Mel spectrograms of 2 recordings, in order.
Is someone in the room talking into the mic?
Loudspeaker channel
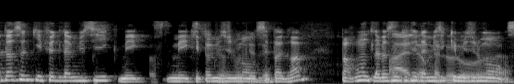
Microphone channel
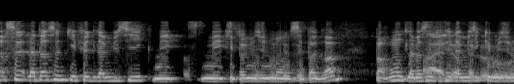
No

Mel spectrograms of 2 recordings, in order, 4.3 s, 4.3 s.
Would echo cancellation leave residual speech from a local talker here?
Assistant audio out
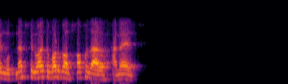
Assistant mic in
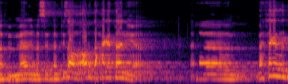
Yes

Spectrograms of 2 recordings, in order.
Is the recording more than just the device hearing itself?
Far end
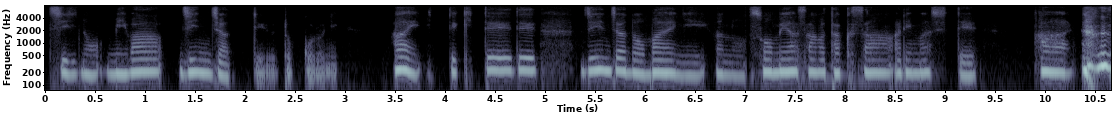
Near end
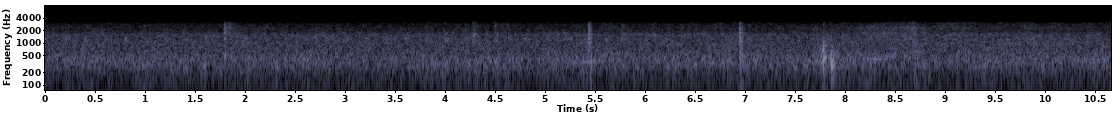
No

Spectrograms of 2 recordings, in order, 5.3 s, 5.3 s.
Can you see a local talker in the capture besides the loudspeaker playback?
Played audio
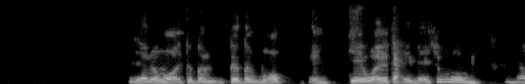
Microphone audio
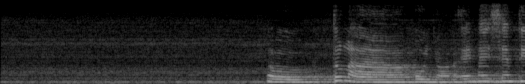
Yes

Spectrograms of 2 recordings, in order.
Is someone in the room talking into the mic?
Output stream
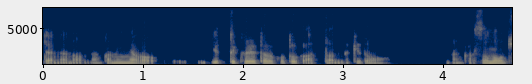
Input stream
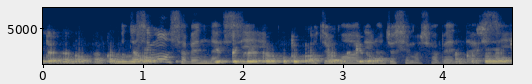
Yes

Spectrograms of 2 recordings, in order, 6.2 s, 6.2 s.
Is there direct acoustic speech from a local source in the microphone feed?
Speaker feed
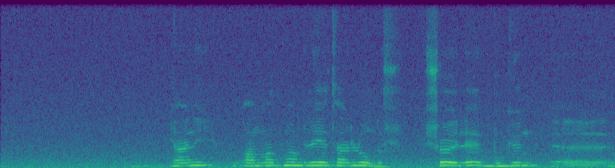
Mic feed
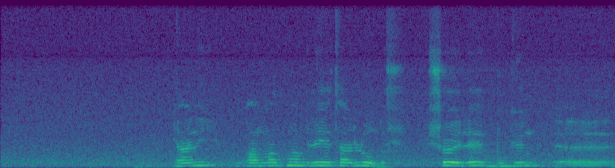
No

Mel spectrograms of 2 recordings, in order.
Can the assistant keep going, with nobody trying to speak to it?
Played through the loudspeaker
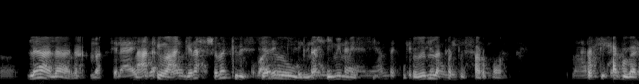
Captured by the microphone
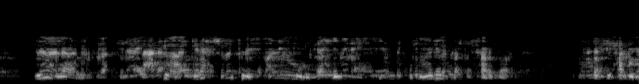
Yes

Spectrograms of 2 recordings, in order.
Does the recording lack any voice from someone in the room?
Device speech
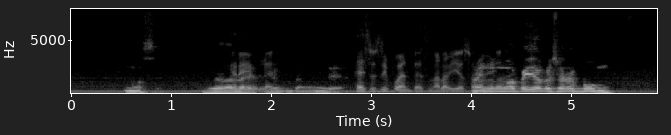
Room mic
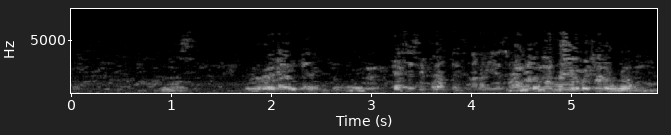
Yes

